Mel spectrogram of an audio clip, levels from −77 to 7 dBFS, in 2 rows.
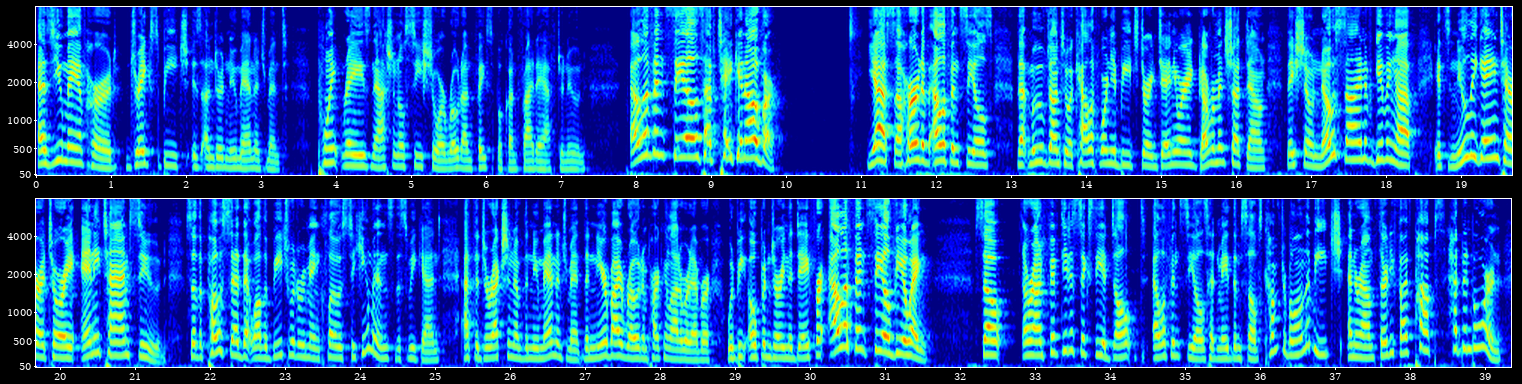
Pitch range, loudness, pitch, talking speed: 185-250 Hz, -21 LUFS, 210 Hz, 180 wpm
